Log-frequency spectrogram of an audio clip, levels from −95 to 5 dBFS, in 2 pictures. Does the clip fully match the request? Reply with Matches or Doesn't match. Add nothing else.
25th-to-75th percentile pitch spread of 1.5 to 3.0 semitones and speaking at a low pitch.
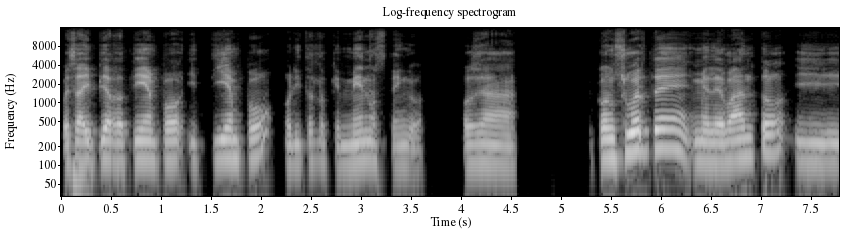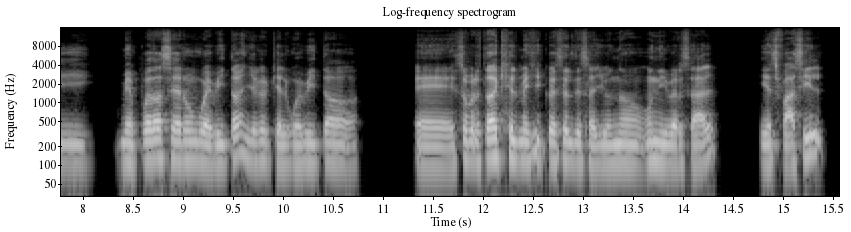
Matches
